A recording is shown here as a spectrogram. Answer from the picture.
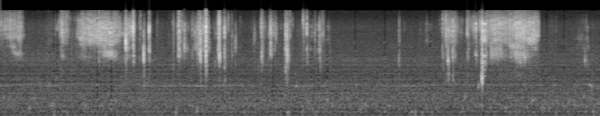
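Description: Blue painter's tape being peeled off watercolor paper: two longer rasping peels, about a second in and again around six seconds in, with crackling clicks between as the tape comes away.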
